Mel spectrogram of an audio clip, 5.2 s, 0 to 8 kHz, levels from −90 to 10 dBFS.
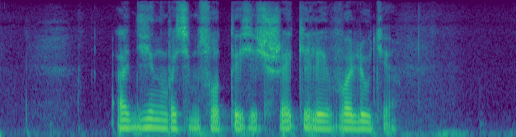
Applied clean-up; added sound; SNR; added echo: none; none; none; none.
